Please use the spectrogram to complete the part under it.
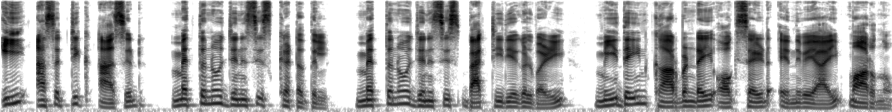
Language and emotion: Malayalam, neutral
